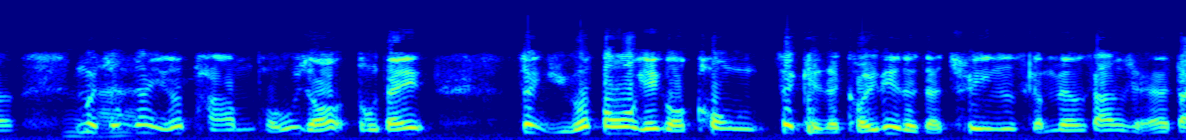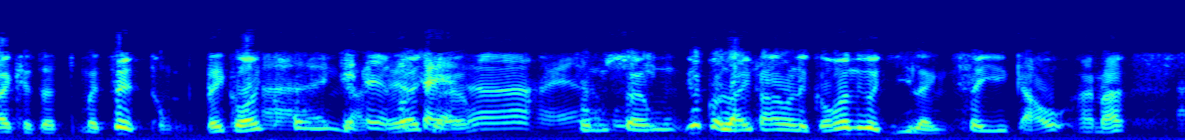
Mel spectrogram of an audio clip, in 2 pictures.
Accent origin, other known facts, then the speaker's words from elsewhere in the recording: China; 我哋中國人睇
